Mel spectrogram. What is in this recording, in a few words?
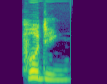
"PUDDING", English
